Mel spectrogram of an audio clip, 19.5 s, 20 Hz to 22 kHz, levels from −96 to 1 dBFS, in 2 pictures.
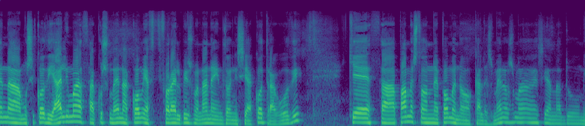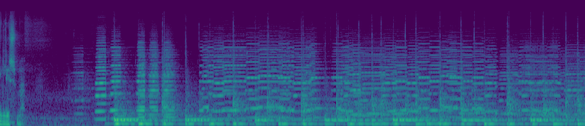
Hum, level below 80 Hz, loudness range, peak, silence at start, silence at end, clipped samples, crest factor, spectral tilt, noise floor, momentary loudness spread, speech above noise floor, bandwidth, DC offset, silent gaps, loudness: none; -62 dBFS; 14 LU; -14 dBFS; 0 s; 0 s; under 0.1%; 18 dB; -6.5 dB/octave; -63 dBFS; 17 LU; 34 dB; 14.5 kHz; under 0.1%; none; -31 LUFS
